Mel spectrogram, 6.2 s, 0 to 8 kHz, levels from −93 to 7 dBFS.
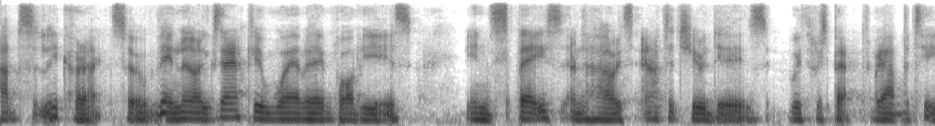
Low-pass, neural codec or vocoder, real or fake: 7.2 kHz; codec, 24 kHz, 1.5 kbps, HILCodec; fake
